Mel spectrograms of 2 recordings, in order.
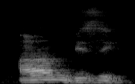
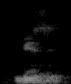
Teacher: So here we have given the stress on the word busy.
